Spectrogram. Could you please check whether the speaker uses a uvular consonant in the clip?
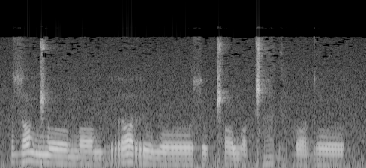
no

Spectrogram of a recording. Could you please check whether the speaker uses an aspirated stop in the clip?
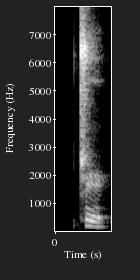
no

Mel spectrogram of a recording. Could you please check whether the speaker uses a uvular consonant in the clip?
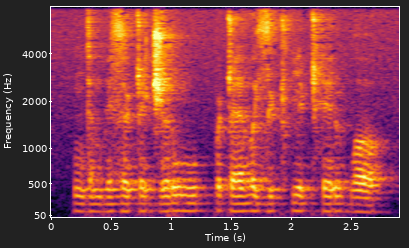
no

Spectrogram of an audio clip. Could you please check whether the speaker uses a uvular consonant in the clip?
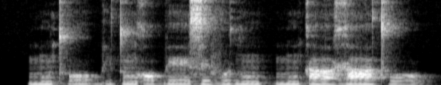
no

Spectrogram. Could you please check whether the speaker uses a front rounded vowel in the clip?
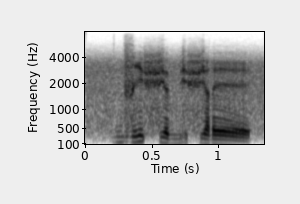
no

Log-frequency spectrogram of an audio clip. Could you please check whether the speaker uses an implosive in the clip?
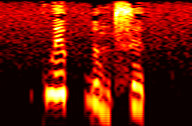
yes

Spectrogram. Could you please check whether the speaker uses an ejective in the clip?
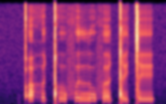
yes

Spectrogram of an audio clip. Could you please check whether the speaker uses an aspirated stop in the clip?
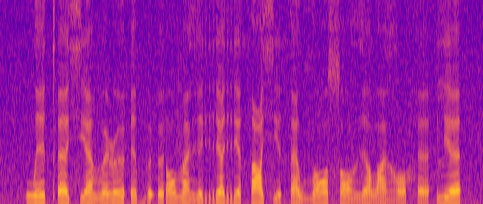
no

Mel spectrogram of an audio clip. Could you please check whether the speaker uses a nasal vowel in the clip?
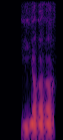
yes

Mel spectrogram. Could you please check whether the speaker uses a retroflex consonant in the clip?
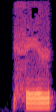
yes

